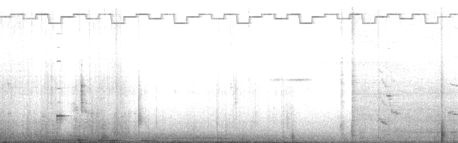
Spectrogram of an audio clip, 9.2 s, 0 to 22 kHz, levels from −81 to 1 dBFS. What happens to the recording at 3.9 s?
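Nothing goes wrong at 3.9 s; the sound carries straight through that moment with no dropout, click, distortion or other fault.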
